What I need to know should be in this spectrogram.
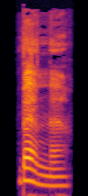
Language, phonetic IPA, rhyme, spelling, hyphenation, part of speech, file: Hungarian, [ˈbɛnːɛ], -nɛ, benne, ben‧ne, pronoun, Hu-benne.ogg
- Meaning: 1. inside someone or something, in him/her/it, him/her/it 2. to be game, ready, willing (to participate or open to some deal or agreement)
